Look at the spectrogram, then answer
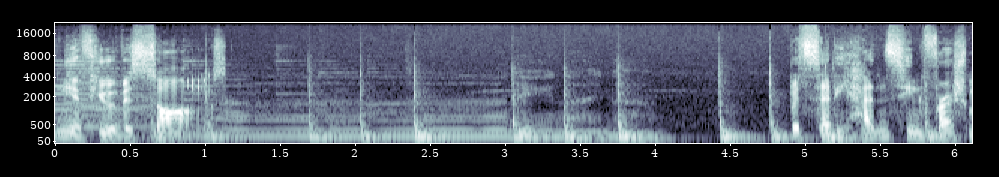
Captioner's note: chanting in Spanish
